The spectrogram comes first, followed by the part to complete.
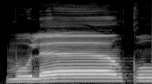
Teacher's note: آخر میں جو واو مدہ ہے تھوڑا لمبا کیجیے گا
